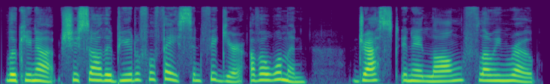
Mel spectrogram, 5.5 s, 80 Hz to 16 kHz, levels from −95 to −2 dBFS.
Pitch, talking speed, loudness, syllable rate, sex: 235 Hz, 195 wpm, -19 LUFS, 5.4 syllables/s, female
